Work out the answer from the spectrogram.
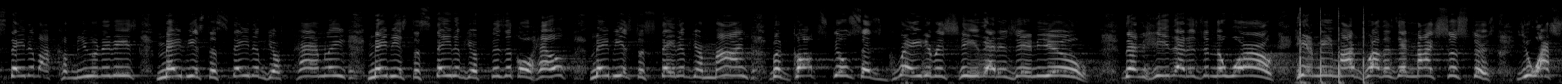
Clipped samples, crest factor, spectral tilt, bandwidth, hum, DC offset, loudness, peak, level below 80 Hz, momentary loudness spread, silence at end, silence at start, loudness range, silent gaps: under 0.1%; 22 dB; -3 dB/octave; 16 kHz; none; under 0.1%; -31 LUFS; -10 dBFS; -64 dBFS; 7 LU; 0 s; 0 s; 3 LU; none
